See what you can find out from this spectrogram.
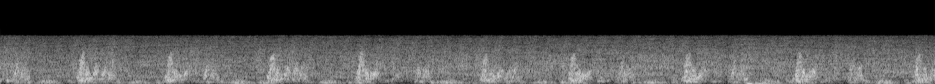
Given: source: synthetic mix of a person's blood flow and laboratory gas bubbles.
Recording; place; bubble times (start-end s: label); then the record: Doppler ultrasound of blood flow; precordium
0.00-0.20 s: bubbles
From the record:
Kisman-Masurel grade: 212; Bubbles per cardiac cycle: several, 3 to 8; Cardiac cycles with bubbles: 1 to 10%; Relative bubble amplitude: moderate (0.250 to 0.450); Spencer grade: 1 (occasional bubble signal discernible with the cardiac motion signal, with majority of cardiac periods free of bubbles); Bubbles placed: anywhere in the cardiac cycle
